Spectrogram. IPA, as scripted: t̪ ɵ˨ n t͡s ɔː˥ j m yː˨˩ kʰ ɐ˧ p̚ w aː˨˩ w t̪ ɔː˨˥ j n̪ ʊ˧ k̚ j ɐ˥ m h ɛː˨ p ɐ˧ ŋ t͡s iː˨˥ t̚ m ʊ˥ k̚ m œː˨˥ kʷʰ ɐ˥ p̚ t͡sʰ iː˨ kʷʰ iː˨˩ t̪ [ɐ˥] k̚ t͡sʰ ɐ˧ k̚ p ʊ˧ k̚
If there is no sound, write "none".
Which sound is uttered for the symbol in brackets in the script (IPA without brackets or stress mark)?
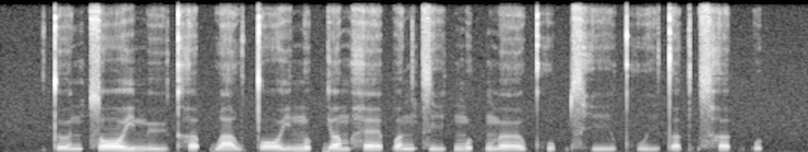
ɐ˥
